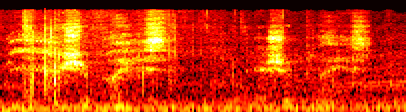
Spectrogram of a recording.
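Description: Soft whispered voice, short breathy hisses coming every half second or so, over a low steady outdoor rumble.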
